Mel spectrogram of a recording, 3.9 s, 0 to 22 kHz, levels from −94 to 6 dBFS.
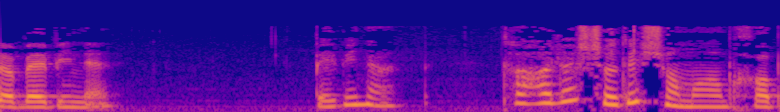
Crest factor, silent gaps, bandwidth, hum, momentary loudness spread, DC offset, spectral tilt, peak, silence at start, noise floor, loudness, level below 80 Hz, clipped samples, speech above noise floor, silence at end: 18 dB; none; 8.8 kHz; none; 14 LU; under 0.1%; -4.5 dB/octave; -10 dBFS; 0 s; -62 dBFS; -27 LUFS; -64 dBFS; under 0.1%; 36 dB; 0 s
